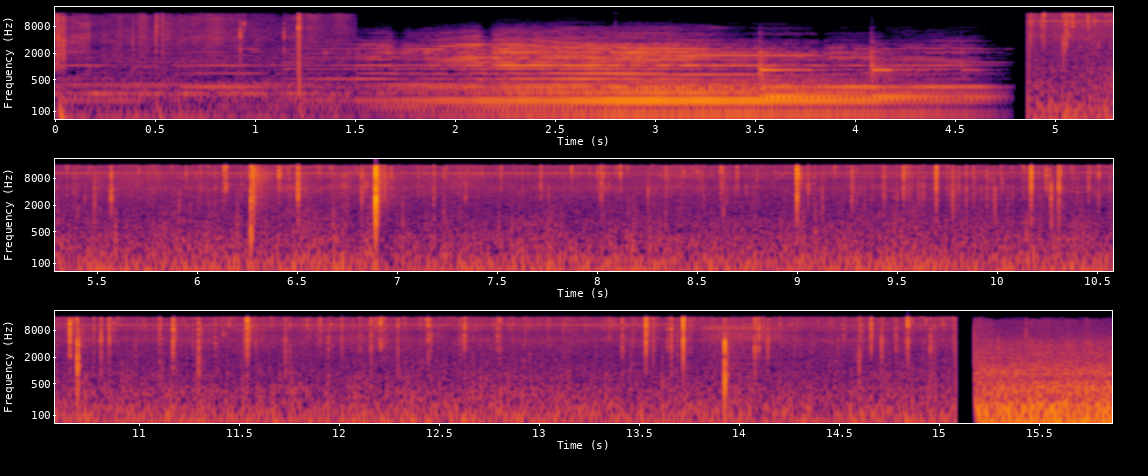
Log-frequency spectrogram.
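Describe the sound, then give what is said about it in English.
A few seconds of low, sustained tonal music give way to a steady campfire crackle: a soft rushing hiss broken by irregular sharp pops and snaps, with no voices. “Around this campfire, thank you for joining me in the camp of the beyond.”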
